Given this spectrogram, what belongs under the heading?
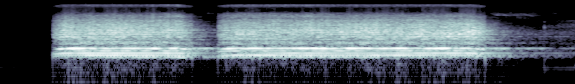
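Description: A steam train whistle on a railroad hauling log cars blows two long, loud sustained blasts with a short break between them, then fades out. No voices.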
